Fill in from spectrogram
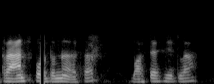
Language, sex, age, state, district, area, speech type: Telugu, male, 30-45, Andhra Pradesh, Visakhapatnam, rural, conversation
